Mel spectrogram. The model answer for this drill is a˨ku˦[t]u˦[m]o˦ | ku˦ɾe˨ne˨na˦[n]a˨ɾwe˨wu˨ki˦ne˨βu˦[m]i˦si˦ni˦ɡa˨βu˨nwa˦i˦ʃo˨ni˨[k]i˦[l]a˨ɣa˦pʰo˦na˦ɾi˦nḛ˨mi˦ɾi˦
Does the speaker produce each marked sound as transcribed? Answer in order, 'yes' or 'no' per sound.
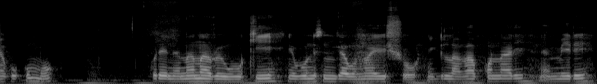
no, yes, yes, no, no, yes

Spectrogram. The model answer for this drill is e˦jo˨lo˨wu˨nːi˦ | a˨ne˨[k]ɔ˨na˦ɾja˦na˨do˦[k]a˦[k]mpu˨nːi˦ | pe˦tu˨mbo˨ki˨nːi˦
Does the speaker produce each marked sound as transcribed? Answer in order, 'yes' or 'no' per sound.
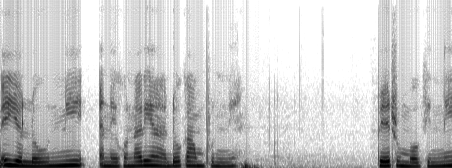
yes, yes, no

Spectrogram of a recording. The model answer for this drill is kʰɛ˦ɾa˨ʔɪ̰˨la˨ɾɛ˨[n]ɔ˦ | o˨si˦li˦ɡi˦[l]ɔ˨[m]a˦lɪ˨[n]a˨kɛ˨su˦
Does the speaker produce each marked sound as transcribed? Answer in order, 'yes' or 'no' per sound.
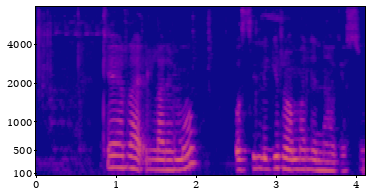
no, no, yes, yes

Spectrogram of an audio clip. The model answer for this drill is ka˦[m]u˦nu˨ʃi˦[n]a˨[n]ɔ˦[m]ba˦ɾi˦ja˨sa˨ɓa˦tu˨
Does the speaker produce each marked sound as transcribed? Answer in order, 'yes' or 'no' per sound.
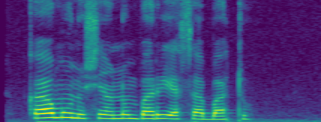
yes, yes, yes, yes

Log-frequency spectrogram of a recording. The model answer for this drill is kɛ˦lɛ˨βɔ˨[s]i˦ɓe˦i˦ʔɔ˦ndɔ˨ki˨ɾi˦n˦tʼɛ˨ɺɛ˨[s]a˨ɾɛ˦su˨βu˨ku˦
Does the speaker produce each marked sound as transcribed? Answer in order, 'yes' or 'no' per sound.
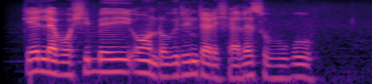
no, no

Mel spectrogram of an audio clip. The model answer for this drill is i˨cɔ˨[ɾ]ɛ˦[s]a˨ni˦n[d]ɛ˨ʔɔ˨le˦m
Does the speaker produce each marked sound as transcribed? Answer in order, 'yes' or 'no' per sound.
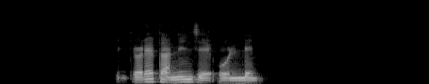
yes, no, no

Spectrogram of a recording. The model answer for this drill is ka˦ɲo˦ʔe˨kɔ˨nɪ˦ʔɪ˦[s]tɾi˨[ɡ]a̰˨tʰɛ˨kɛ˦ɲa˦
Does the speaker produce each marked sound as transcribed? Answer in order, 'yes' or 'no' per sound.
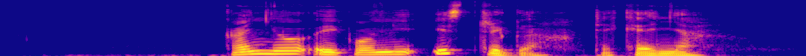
yes, yes

